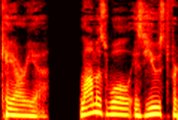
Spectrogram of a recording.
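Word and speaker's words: cría: is called a crya which is Spanish for baby is pronounced Kara llama's wool is used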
